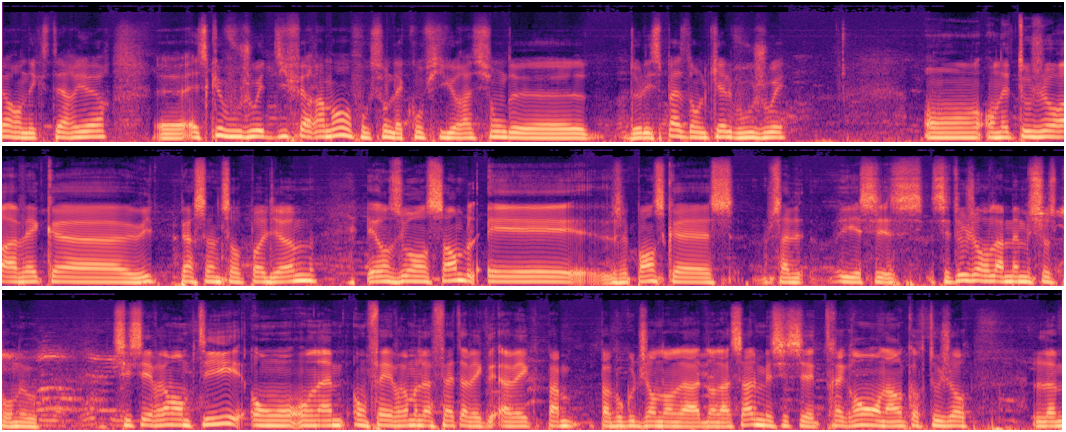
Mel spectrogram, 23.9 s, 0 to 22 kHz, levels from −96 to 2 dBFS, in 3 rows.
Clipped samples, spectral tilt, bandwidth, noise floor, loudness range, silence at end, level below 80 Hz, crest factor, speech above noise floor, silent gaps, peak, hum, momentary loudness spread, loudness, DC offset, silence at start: under 0.1%; -5.5 dB/octave; 15 kHz; -33 dBFS; 1 LU; 0 s; -32 dBFS; 12 dB; 22 dB; none; 0 dBFS; none; 5 LU; -12 LUFS; 0.2%; 0 s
